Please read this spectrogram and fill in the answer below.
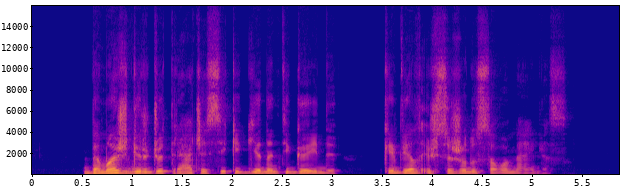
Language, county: Lithuanian, Vilnius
